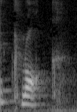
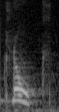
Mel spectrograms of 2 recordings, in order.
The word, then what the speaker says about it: o'clock: the words correctly because even if I want to say o'clock but my all sound is not correct and I habit early say oh I end up saying cloak what is the time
